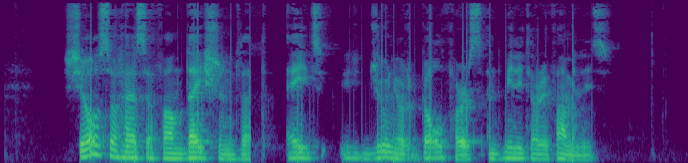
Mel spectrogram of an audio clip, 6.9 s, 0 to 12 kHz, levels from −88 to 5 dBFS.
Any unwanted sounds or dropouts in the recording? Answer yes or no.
yes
